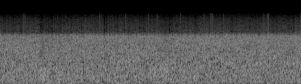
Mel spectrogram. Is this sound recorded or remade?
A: recorded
